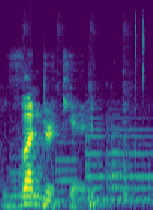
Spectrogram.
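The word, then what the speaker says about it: Wunderkind: Incidentally, the W in that word is pronounced more like V, I think. So it would be something like Wunderkid. At least I believe that's how it is.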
